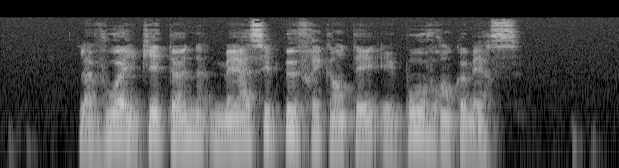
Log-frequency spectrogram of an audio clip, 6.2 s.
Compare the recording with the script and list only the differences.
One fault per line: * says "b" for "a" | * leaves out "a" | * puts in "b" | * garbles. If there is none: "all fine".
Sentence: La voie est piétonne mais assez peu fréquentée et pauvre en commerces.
all fine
